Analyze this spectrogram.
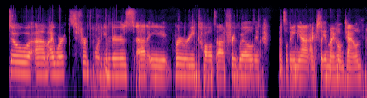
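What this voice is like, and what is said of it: American accent, Pennsylvania. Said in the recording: “you can hear from your accent that you're from Pennsylvania, or at least from America”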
